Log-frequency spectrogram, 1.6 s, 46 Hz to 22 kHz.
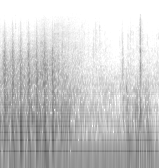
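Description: An AA-12 shotgun firing explosive rounds in Modern Warfare, a rapid burst of heavy booming shots followed by a couple of sharper reports, loud and brief.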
